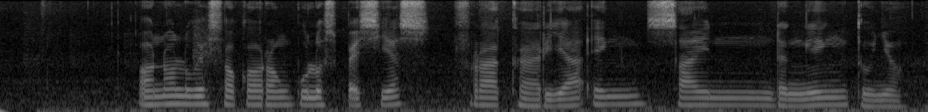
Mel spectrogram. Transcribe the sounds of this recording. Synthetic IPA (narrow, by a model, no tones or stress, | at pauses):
ʔɔnɔluwɪhsɔkɔɾɔŋpulʊhspɛsiɛsfɾaɡ̥a̤ɾiaʔɪŋsainɖəŋɪŋd̪̥o̤ɲɔ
